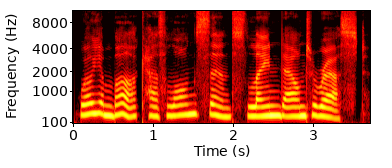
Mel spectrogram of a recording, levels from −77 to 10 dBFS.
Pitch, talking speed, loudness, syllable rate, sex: 240 Hz, 145 wpm, -13 LUFS, 3.1 syllables/s, female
